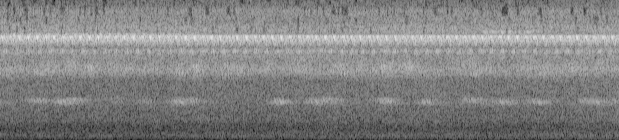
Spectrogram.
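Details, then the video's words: Cricket chirping at night in rain, India: evenly pulsing high trill with a quick throb, and separate short chirps roughly every half second, backed by constant rain noise. "Sleeping Night in Jungle - Cricket & Swamp!"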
